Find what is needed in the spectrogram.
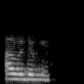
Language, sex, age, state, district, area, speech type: Kannada, female, 18-30, Karnataka, Chitradurga, urban, conversation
